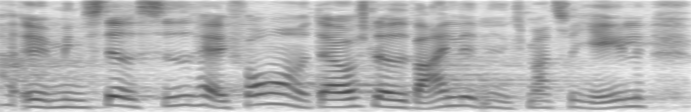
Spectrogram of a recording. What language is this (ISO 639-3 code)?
dan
